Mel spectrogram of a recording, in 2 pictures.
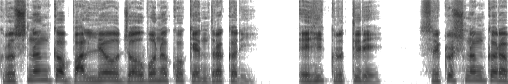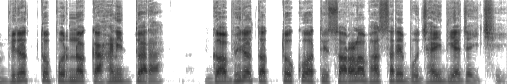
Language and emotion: Odia, neutral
